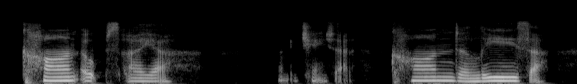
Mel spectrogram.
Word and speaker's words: Condoleezza: Condoleezza. Lee is where your strong part is. Condoleezza.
